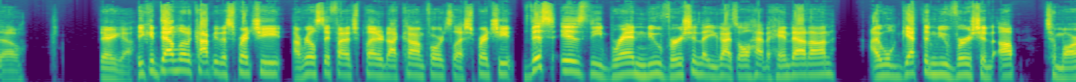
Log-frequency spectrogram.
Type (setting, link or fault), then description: setting, live audience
